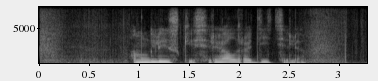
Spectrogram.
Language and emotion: Russian, neutral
